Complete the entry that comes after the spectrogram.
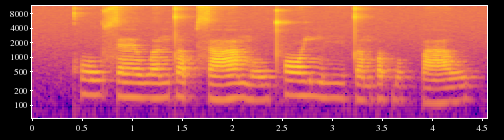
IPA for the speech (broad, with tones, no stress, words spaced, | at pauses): kʰo˧wsɛː˨wɐ˨˧nt̪ɐ˧p̚ saː˨˥ mo˨˧w t̪ʰɔː˥jmiː˧ t̪ɐ˧mpɐ˧p̚wʊ˨˥k̚ paː˨˥w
